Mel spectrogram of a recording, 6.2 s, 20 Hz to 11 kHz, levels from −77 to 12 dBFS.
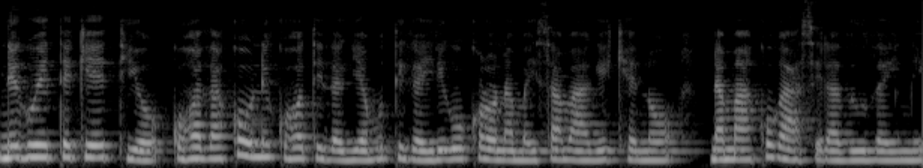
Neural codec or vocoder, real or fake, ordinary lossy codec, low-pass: none; real; none; none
